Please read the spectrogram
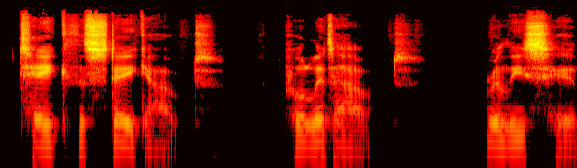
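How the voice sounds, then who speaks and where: A man in a put-on character voice speaks very slowly at a fairly low pitch with long, frequent pauses on a very clean recording with a silent background. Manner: monotone.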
